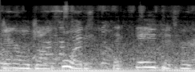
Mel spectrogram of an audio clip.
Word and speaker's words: Pittsburgh: it was brigadier general john ford that gave pittsburgh its name pittsburgh similar to edinburgh that's why pittsburgh has its h on the end if you want to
